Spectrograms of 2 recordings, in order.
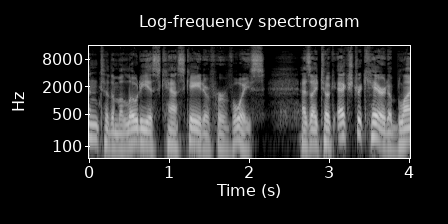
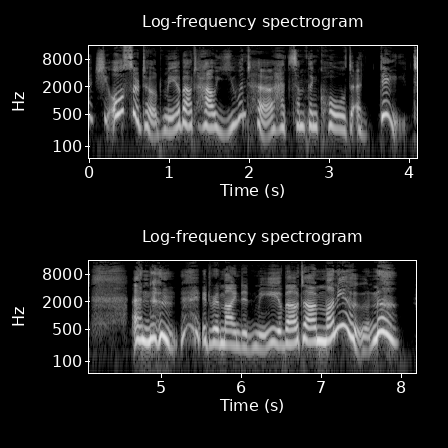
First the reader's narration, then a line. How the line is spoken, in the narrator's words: she giggled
